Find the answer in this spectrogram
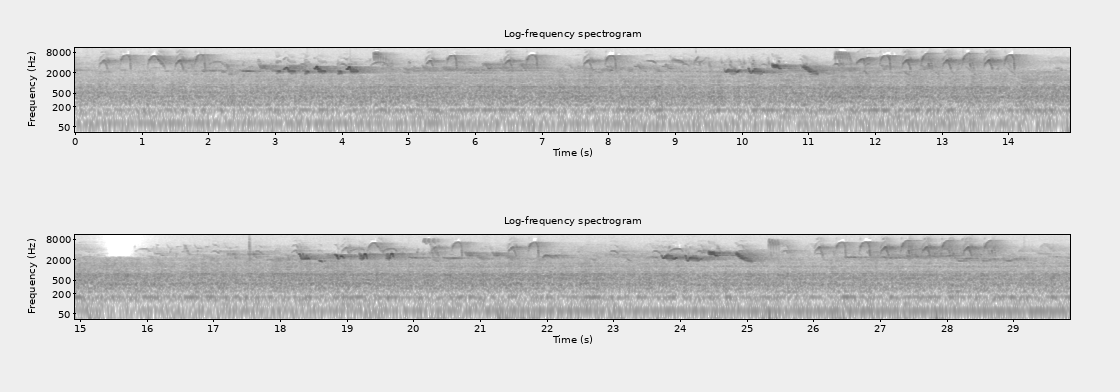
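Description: Birds chirping in repeated bouts of short, high calls over a steady low background hiss.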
